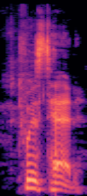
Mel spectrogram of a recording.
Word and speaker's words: Twiztid: Is that uh twisted or twizzed head? Twizz head. Okay. Okay. I I've seen way more people spell it that way and I'm like, you are.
